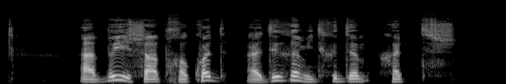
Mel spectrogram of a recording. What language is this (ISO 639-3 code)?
kbd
